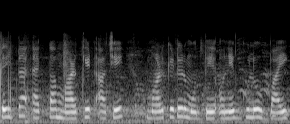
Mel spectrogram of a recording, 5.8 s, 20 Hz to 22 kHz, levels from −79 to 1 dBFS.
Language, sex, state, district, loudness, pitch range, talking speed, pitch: Bengali, female, West Bengal, Purulia, -17 LUFS, 215-255 Hz, 105 wpm, 240 Hz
